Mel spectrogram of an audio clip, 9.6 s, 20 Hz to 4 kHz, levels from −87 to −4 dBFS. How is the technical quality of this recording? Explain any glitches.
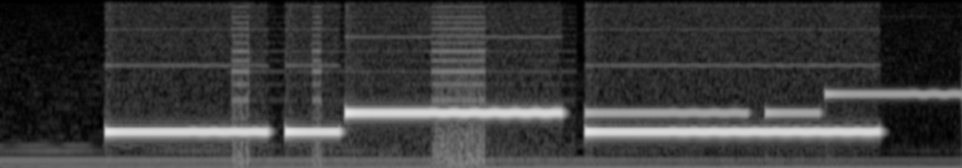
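The quality suffers from one glitch, computer activity noise, heard within a narrowband call path that carries nothing above 4 kHz. From 2.32 to 5.78 s, processor or peripheral load disturbs the shared audio ground, adding a buzzy, chirping pulse near 200 Hz, roughly 25 dB below the sound.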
